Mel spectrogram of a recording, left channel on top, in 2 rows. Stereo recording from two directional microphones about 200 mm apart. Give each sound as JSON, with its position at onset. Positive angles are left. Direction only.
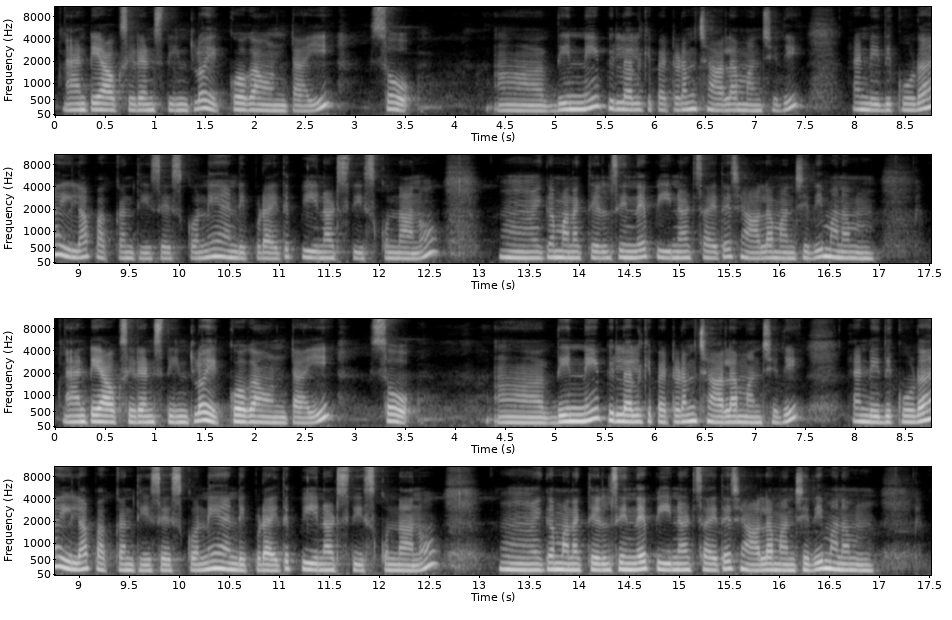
{"t": 0.1, "sound": "a woman's voice", "side_deg": -15}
